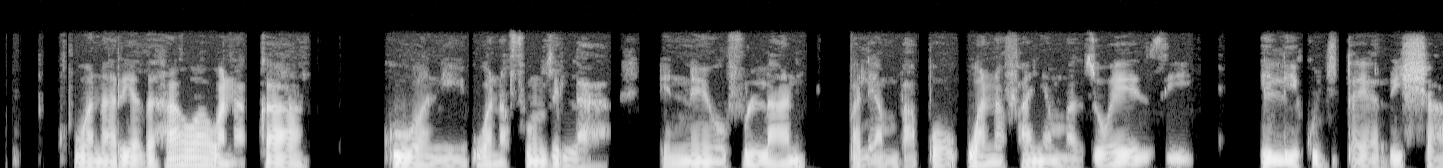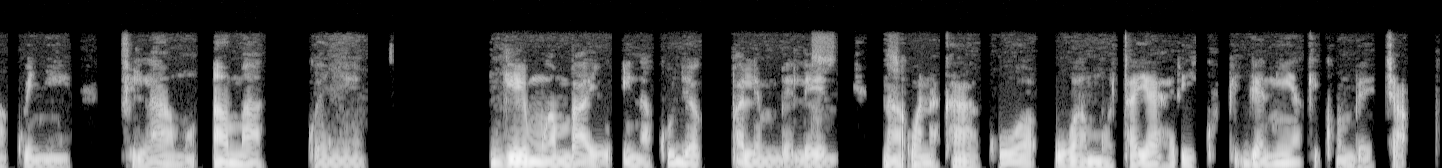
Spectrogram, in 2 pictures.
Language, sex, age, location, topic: Swahili, female, 36-49, Nakuru, government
